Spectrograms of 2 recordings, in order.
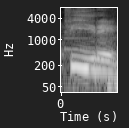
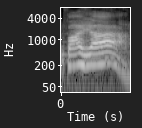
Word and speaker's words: Faia: Sono stato con il gruppo di Charlie, ho conosciuto di persona finalmente anche Matteo Fire. Quindi facciamo anche il signor Matteo Fire. Fai a! Si pronuncia fai a!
